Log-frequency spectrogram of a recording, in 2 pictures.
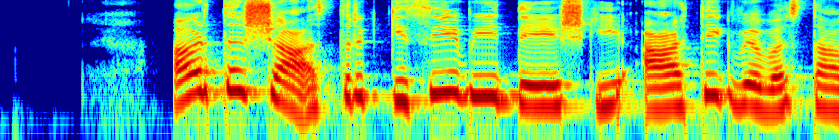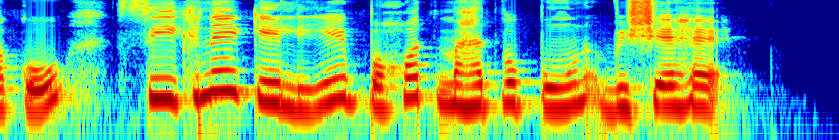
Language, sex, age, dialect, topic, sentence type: Hindi, female, 25-30, Garhwali, banking, statement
